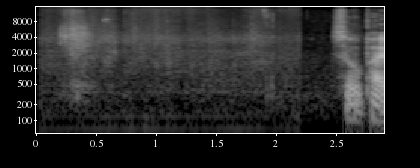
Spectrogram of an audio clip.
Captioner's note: Piper sniffs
